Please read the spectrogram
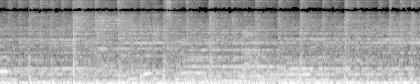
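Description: Live rock band playing through a PA: a drum kit keeps a steady beat under electric and acoustic guitars, with a couple of bending guitar notes in the middle.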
